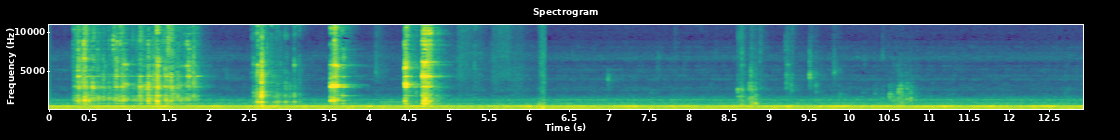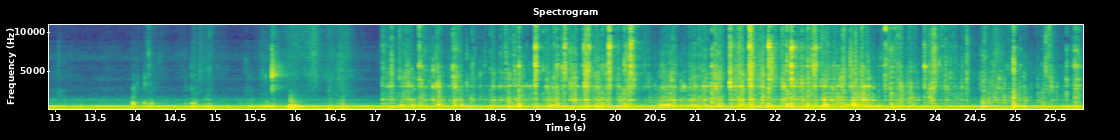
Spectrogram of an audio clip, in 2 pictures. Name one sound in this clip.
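A metal spoon stirs ice, clinking against a glass jar.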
